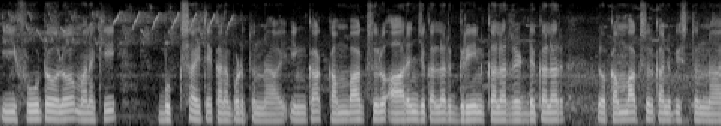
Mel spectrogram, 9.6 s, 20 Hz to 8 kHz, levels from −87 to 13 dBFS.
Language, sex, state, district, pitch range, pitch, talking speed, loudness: Telugu, male, Telangana, Mahabubabad, 125-130 Hz, 125 Hz, 100 wpm, -18 LUFS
